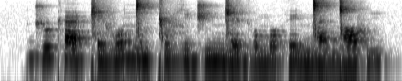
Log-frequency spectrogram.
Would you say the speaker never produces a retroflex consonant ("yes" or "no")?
no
